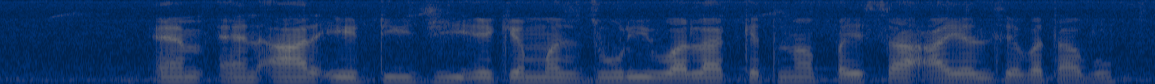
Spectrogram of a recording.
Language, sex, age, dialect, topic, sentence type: Maithili, male, 51-55, Angika, banking, question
